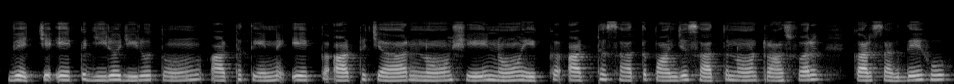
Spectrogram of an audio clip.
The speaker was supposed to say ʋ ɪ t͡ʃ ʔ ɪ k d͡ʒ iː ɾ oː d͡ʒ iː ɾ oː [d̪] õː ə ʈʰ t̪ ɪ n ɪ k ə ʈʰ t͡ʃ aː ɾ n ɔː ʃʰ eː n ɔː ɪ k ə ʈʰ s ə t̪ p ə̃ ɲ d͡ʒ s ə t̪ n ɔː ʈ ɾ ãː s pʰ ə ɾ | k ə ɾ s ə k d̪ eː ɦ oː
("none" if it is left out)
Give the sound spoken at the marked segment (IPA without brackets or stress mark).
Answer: t̪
